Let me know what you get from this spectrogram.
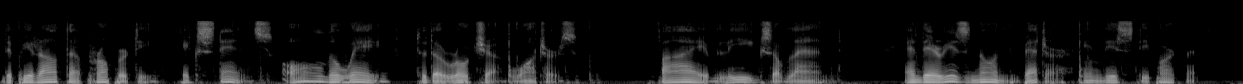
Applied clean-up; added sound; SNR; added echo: neural separator model SepFormer DNS4.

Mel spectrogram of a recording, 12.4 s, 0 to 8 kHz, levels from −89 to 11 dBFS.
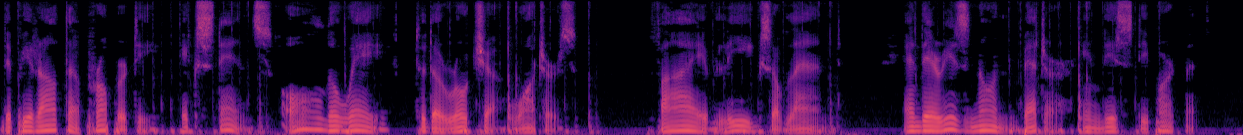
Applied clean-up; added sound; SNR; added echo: none; Computer keyboard; 16 dB; none.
